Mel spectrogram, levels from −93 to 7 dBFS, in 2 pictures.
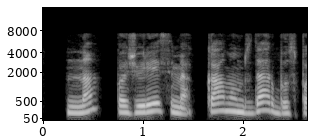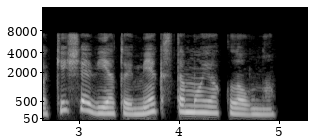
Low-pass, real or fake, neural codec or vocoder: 7.2 kHz; real; none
